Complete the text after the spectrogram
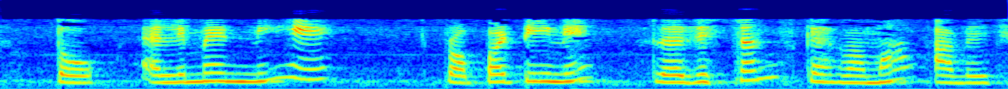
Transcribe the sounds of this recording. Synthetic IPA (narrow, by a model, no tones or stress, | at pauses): t̪o | elimẽɳʈnie | pɾɔpəɾʈine | ɾəd͡ʒisʈənskəɦʋamãaʋet͡ʃʰ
